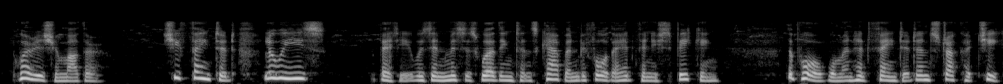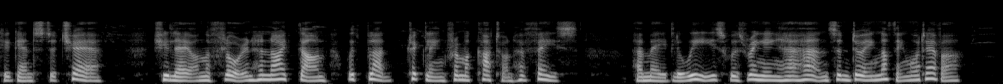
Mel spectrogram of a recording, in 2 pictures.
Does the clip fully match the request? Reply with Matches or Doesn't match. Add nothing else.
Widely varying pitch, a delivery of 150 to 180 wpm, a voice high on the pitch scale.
Doesn't match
